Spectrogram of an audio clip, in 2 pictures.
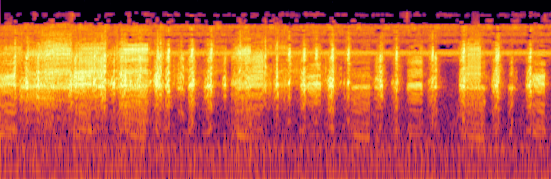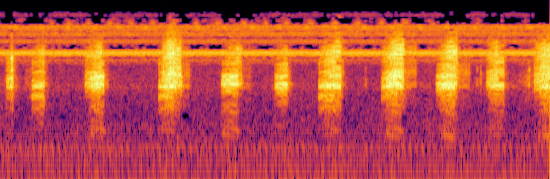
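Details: Frogs croaking by the waterside in a wetland, a dense chorus that thins into separate, sharp, rasping croaks repeated roughly twice per second, with overlapping callers.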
